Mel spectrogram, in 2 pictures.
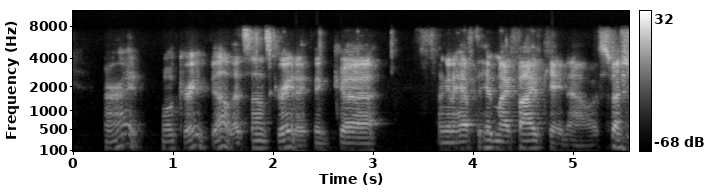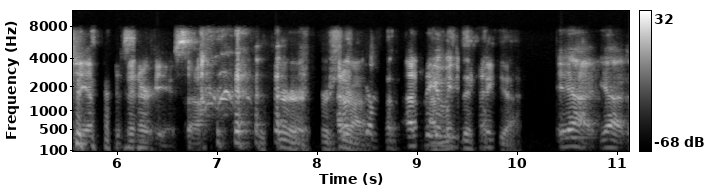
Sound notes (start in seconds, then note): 6.7 laughter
